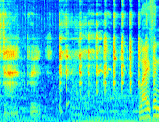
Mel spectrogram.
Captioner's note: laughs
